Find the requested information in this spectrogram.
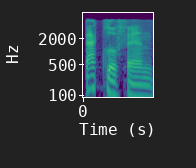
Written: baclofen

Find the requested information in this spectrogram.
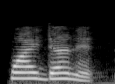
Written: whydunit

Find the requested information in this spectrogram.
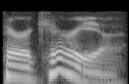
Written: perikarya

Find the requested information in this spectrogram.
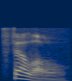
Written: felloe

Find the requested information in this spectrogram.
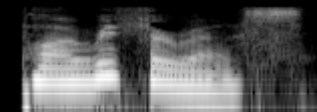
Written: poriferous

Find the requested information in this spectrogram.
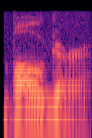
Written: bulgur

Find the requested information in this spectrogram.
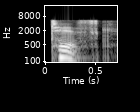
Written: tsk

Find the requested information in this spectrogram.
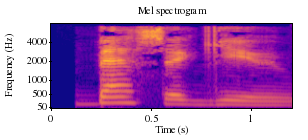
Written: besague

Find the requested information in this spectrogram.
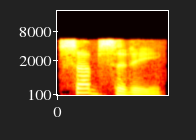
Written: subsidy

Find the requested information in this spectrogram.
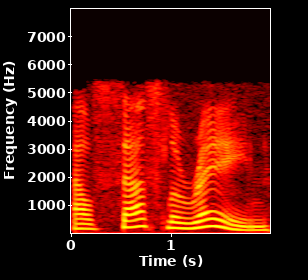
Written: Alsace-Lorraine

